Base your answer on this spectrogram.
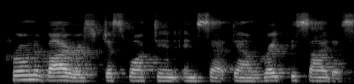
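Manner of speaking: usual speaking voice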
